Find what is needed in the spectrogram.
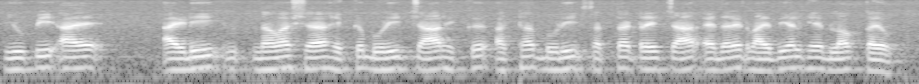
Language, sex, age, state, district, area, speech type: Sindhi, male, 18-30, Maharashtra, Thane, urban, read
